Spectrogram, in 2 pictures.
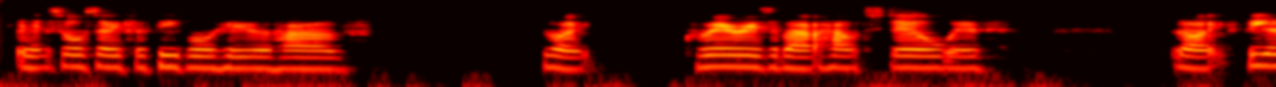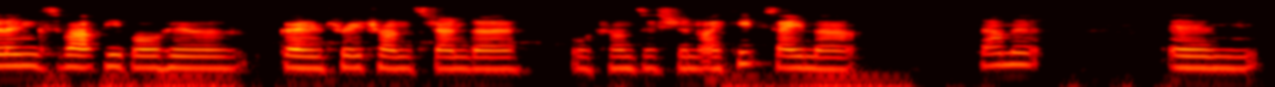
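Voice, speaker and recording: A woman with a blocked-up nose from a cold chats to her camera in a loose, rambling way, filling pauses with ums and likes. Her delivery stays fairly flat and even. The sound is dry and a little dull, like a cheap webcam mic. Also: fairly low pitch, no echo. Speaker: vlogger. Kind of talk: casual talking-to-camera vlog.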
